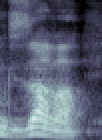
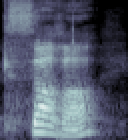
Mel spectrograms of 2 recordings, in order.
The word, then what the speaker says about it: Xsara: le nom Xsara puisque j'ai remarqué que les pubs d'époque appelé ce modèle Xsara et non pas Xsara donc le S se prononce ce et non pas eux et c'est quelque chose que j'ai découvert en regardant des pubs d'époque où la voiture était vendue comme étant comme étant une Sarah bon j'imagine que au niveau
